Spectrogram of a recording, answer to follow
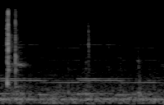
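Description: Near silence with two faint clicks, one just after the start and a fainter one about a second in, from a utility lighter held to a white sage smudge stick.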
